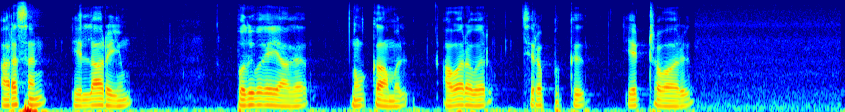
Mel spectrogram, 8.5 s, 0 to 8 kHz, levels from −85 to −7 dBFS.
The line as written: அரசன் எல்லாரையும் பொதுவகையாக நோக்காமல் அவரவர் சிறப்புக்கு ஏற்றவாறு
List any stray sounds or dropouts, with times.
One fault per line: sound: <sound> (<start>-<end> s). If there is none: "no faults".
no faults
